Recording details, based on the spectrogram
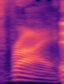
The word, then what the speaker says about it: Frey: Frey, pronounced Fry. – It's Fry like Glenn Fry. Spells it the same way.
